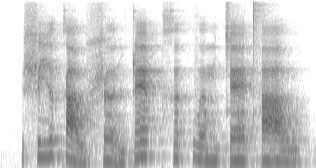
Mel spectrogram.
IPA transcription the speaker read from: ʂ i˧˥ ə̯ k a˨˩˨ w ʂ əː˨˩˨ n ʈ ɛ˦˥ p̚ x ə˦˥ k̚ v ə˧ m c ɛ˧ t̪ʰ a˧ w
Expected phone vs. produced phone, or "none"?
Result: none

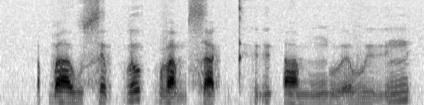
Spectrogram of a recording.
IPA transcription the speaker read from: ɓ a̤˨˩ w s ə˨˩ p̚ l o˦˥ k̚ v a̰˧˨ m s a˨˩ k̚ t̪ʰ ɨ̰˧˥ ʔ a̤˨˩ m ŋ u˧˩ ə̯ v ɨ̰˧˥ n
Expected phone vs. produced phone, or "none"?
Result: none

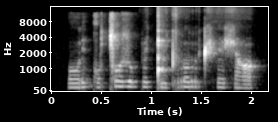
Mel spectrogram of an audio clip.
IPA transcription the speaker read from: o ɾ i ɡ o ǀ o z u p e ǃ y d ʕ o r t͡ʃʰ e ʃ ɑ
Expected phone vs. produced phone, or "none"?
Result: ʕ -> r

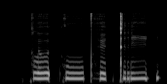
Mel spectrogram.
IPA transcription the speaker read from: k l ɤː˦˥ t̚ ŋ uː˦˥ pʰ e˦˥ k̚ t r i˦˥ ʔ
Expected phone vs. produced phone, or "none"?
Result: ŋ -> k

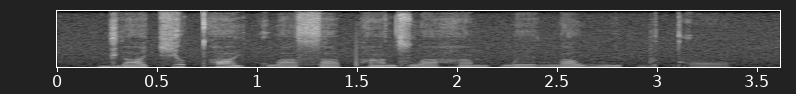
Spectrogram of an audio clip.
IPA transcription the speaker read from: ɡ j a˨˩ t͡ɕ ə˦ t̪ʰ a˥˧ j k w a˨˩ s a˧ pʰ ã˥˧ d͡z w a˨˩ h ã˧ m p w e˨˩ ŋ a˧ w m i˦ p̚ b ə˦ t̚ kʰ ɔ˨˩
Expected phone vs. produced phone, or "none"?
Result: kʰ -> k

